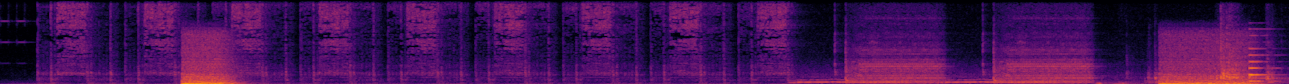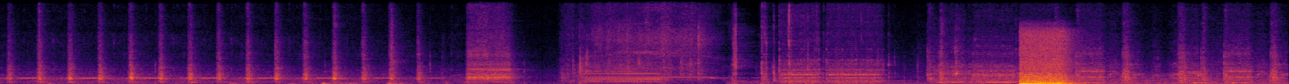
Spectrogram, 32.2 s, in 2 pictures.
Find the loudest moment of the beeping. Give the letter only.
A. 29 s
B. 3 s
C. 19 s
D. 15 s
A.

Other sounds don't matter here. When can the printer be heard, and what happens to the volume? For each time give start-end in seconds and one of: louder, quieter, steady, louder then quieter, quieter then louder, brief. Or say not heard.
0.0-32.1 louder.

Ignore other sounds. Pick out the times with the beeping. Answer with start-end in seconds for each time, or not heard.
2.2-3.0, 14.5-15.8, 28.9-29.6.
